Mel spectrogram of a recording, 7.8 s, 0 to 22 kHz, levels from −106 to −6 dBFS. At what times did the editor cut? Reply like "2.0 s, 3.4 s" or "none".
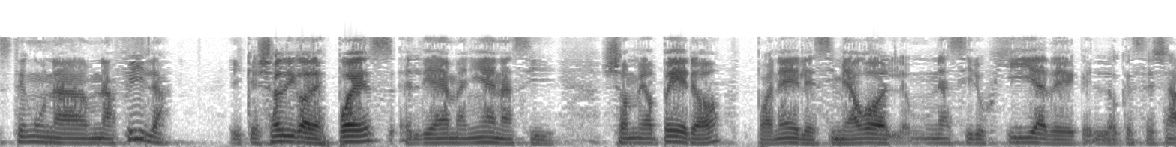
4.9 s, 5.9 s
